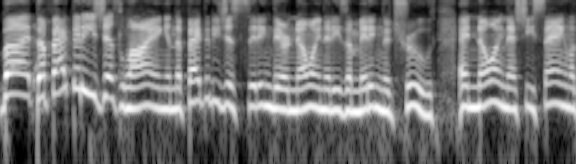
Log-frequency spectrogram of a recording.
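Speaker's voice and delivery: ordinary talk, nothing marked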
